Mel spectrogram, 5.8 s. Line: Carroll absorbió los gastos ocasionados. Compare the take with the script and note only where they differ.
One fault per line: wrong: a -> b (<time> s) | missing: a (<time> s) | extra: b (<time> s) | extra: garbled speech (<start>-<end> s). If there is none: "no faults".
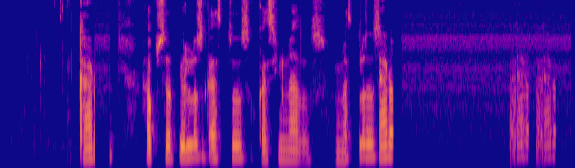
extra: garbled speech (3.3-3.9 s)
